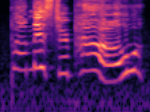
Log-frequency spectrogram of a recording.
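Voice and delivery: put-on very high, drawn-out boy's protest; loud, slow indignant whine. A narrator's reading. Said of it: "Klaus said indignantly".

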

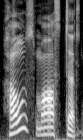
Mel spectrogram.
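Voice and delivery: House master spoken slowly, word by word; slow demo. Shown as a demonstration. Teacher showing students how it sounds, slow and deliberate. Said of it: "எப்படி வருது பாருங்க".

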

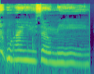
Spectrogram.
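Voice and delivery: whiny mock sob; hammed-up crybaby whine; fake crying. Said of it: "they cry about everything".

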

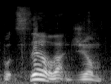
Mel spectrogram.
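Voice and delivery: normal talking voice

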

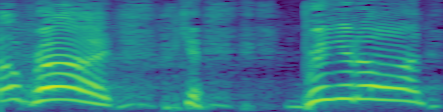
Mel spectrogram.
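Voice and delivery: high, loud mock bravado; shouted bring-it-on bravado; mock eager. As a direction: cheer on the apocalypse like a fan. Mocking eager congregants.

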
